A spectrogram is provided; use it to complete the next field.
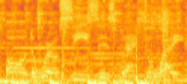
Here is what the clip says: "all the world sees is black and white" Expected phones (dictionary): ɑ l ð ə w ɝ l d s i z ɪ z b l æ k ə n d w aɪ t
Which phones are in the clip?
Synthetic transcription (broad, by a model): ɑ l ð ə w ɝ l d s i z ɪ z b æ k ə w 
